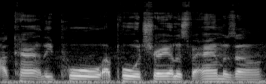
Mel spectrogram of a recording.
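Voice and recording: His pitch is medium. This man speaks at a moderate pace.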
